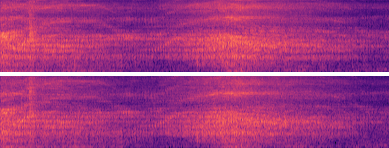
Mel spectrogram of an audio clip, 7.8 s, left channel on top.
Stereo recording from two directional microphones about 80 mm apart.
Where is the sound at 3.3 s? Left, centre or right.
Right.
